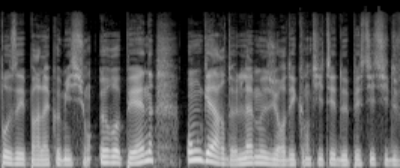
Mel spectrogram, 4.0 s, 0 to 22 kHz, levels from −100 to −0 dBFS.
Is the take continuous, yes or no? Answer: yes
